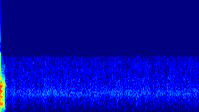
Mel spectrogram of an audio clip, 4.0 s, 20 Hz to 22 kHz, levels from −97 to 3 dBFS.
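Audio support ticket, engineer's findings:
Codec 2 vocoder, whole clip, 0 to end. Speech robotic and buzzy, heavy codec damage. Decoder rebuilds the voice from sine waves driven by pitch, voicing, energy and spectral envelope only; original waveform discarded, hence synthetic timbre. Band limited to a 300 Hz to 3.4 kHz line band, nothing above 3.8 kHz. Artefact level fits a low-rate mode around 2.4 kbit/s. Probable component: digital-radio voice link or gateway transcoding to Codec 2.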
